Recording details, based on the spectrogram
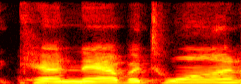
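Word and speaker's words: Cabanatuan: I think it was in Caban Canabatuan is how you pronounce it.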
